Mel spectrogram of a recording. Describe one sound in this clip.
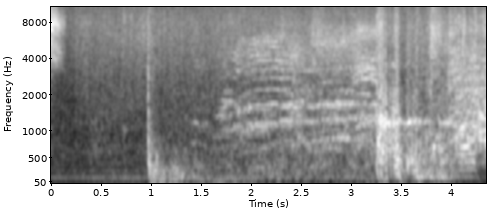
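A bowling ball rolls down a lane.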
